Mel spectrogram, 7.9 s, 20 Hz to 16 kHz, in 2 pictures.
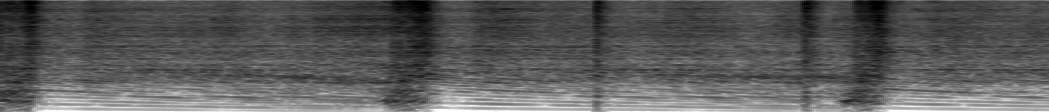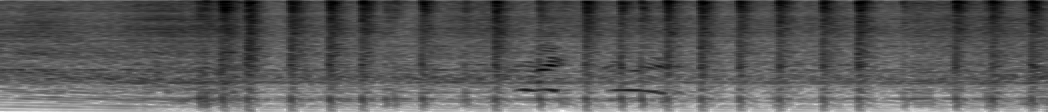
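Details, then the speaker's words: Suzuki RM250 two-stroke, freshly rebuilt, first start on choke and warming up, idle not yet set and not hot enough; crisp revs rise and fall, then settle into quick, even popping, running freely and healthy. "idols not set yet so I just want to get some heat into it we're not hot enough"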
